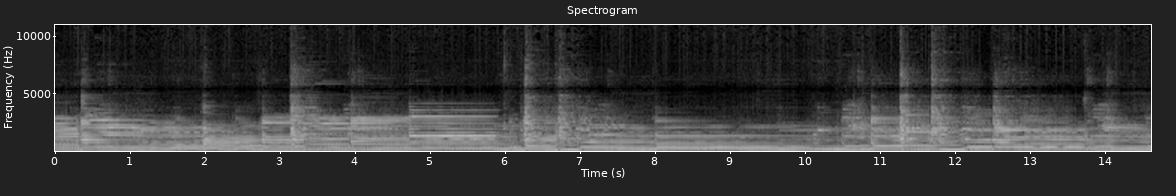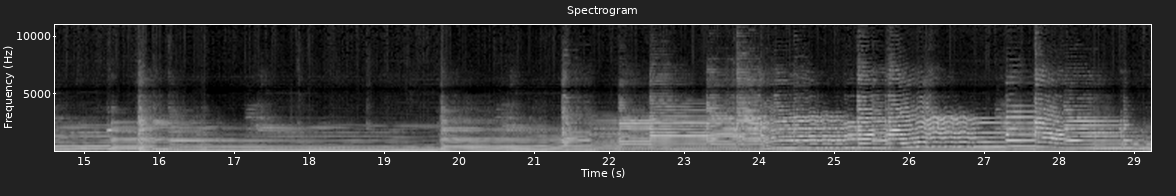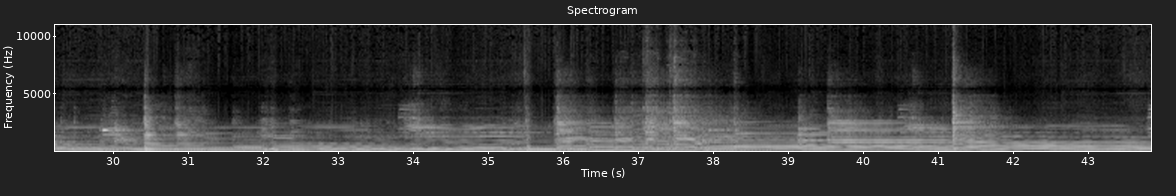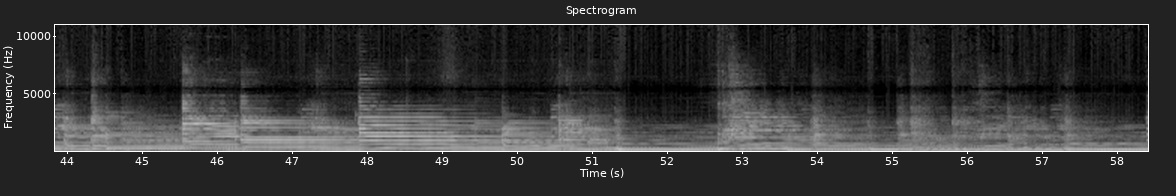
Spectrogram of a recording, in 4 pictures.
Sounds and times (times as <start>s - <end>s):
Guitar: 0.0s - 58.4s.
